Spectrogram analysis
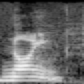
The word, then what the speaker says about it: gnawing: के खा लेता है, तो जी साइलेंट होता है और नॉ बोलते हैं, नॉइंग।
